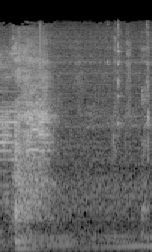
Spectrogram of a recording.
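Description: A man's short spoken "uh", then low room sound with a few faint clicks near the end.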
